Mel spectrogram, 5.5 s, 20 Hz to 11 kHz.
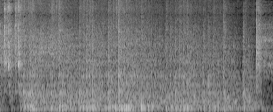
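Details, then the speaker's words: TVS bike with damaged wiring harness, starting trouble, tested with plug holder and petrol test can: engine catches, races about twice unevenly, then dies within about five seconds; starts then stalls. "இப்படி race ஆகி start ஆகி ரைட்டாக ஒரு 2 race ஆகி of ஆகிடுது."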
